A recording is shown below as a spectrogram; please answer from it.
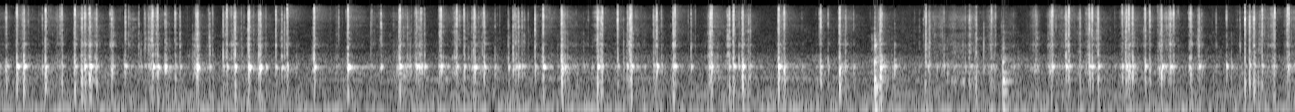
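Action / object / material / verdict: tap / stack of plastic cups / plastic / none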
